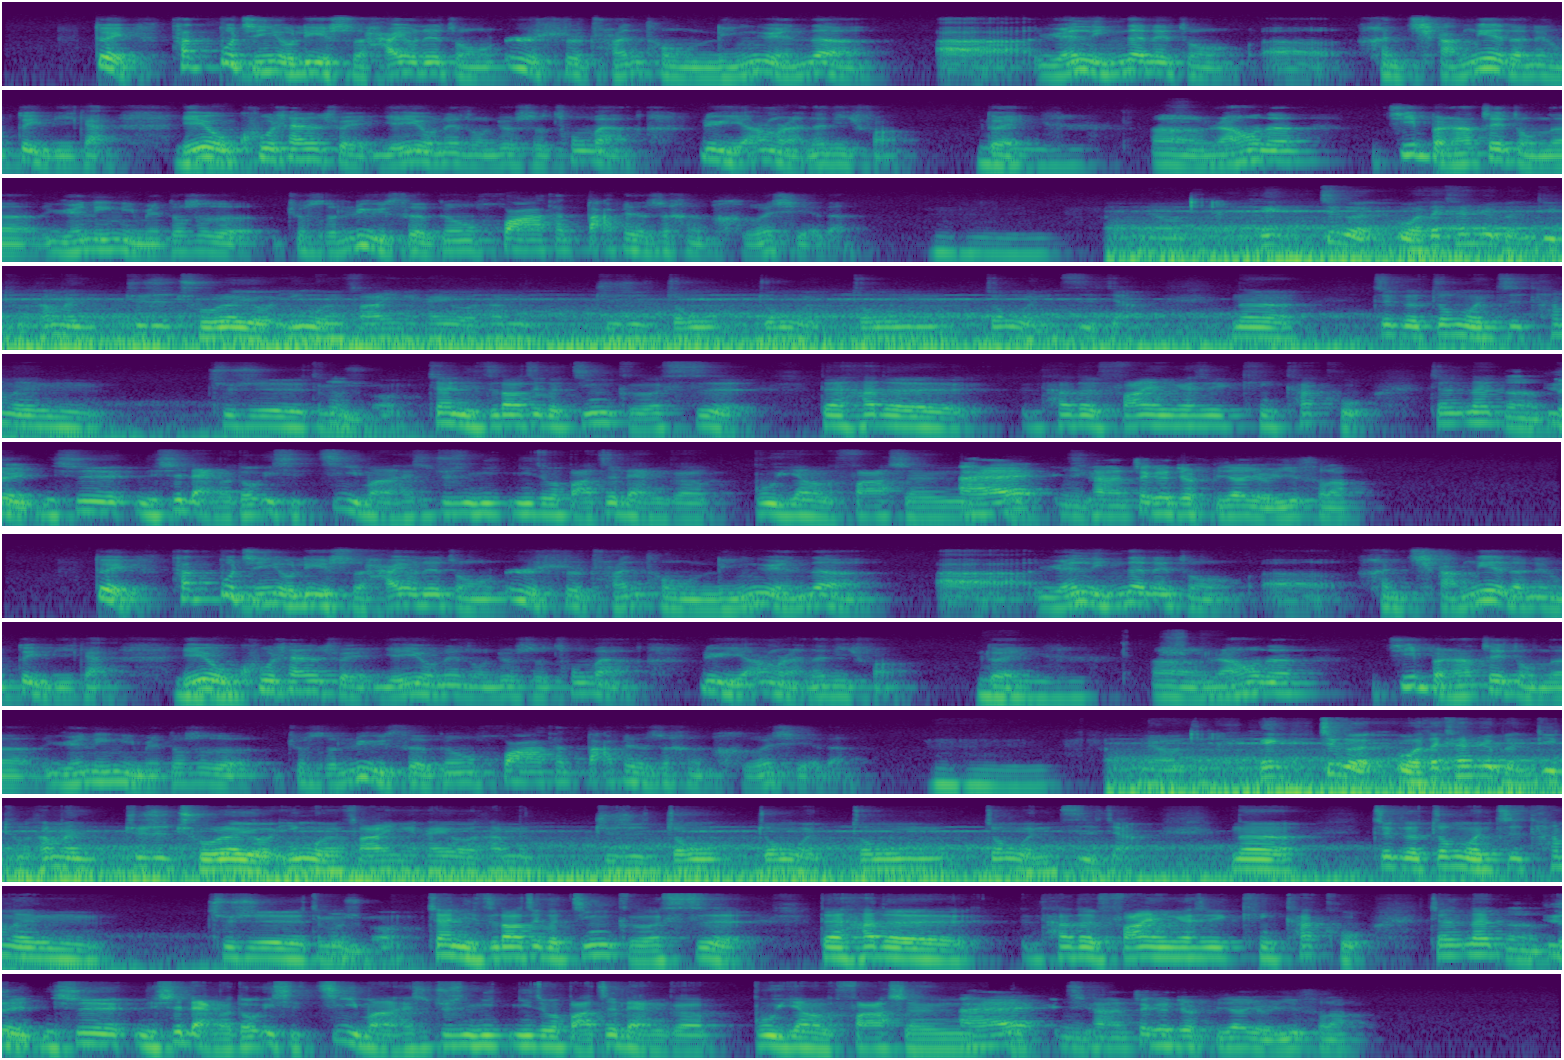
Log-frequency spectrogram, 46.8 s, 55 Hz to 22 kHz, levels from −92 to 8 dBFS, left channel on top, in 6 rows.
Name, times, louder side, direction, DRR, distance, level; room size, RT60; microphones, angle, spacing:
voice 1, 0.5-4.4 4.7-12.3 12.7-13.0 13.5-14.4 14.7-19.9 21.6-21.7 32.8-33.0 38.7-39.2 43.8-45.7, left 1 dB, 25° left, 1.8 m, -27 dB
voice 2, 12.7-13.2 13.6-14.0 20.2-20.9 21.3-30.0 30.3-31.8 32.2-35.0 35.3-44.1, right 3 dB, 60° right, 0.8 m, -25 dB
sound 1, 21.1-33.0 33.3-33.4, equal, 5° right, 1.4 m, -27 dB
19.5 x 9.8 x 2.3 m
head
